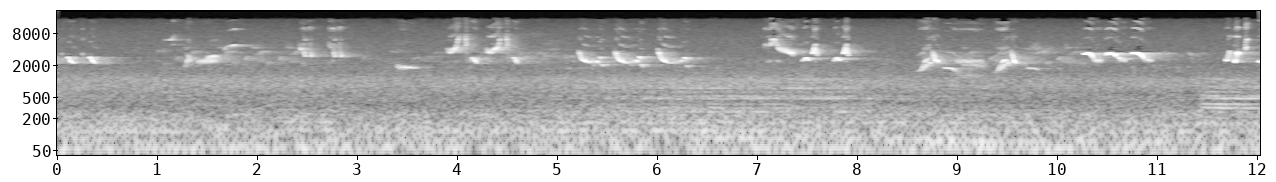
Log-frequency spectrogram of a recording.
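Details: A male brown thrasher sings from trees in a long sustained performance, pouring out rapid varied phrases of chirps, buzzy notes and sharp slurs, some given in quick pairs, almost without pause, over a low steady rumble.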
